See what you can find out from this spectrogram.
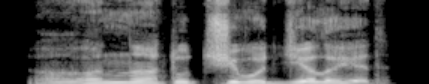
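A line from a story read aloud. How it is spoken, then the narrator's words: Sudden growl. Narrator (Russian): мигом зарычал Богдан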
